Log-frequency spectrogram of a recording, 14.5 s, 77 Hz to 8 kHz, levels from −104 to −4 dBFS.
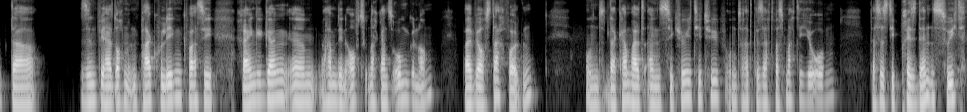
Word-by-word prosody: Da 110 -1 +3 0.6
sind 125 0 -2
wir 125 - +4
halt 115 0 +3
auch 120 +1 +3
mit 110 -6 -3
'n 115 -1 -6
paar 120 0 +4
Kollegen 125 +4 +1
quasi 125 -2 +1 0.4
reingegangen, 130 +5 +3
ähm, 120 +1 +1
haben 120 0 0
den 120 -1 0
Aufzug 120 0 -2
nach 120 -1 -2
ganz 115 0 0
oben 130 +1 -1
genommen, 125 +6 -4 0.4
weil 110 0 +4
wir 115 -1 +6
aufs 110 0 -2
Dach 145 - 0
wollten. 150 +5 0 0.7
Und 105 +2 -5
da 110 - +5
kam 125 +3 +1
halt 115 0 +3
ein 110 -1 0
Security 130 +5 -1
Typ 140 +1 -5
und 120 -3 -8
hat 120 - -6
gesagt: 120 0 -4
„Was - - -2
macht 135 0 -6
ihr 130 - -6
hier 125 0 -1
oben? 130 +4 -4 0.5
Das 105 - -3
ist 120 -1 0
die 120 - -1
Präsidentensuite." 125 +3 +1
120 Hz, 180 wpm, -26 LUFS, 115-130 Hz, 0.7 s, wir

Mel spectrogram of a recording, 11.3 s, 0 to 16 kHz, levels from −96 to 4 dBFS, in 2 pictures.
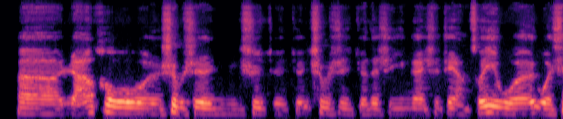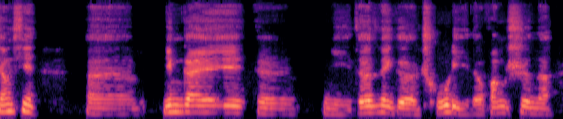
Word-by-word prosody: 呃， 125 -2 -2
然 155 - +1
后 140 -6 +4
是 170 - +3
不 140 - -6
是， 135 -2 +1
你 120 -1 -25
是 135 +4 -5
觉 125 0 -16
觉 - - -10
是 145 - -3
不 135 - -8
是 125 0 -11
觉 120 +1 -12
得 130 - -7
是 125 - -13
应 125 0 -21
该 130 0 -4
是 - - -13
这 - - -4
样？ 130 - -8
所 150 -8 +3
以 160 - +5
我 130 -2 0 0.2
我 135 -2 +3
相 170 +10 +2
信， 180 -1 +2 0.5
呃， 125 -1 -6 0.3
应 165 +2 +2
该， 165 -1 +5 0.5
呃， 135 - -4 0.5
你 115 -3 -13
的 150 +6 +4
那 155 -2 +1
个 130 -3 +3
处 140 +7 +1
理 135 -7 -1
的 120 - -3
方 145 +1 -2
式 150 +2 +1
呢， 125 -2 -5
130 Hz, 220 characters per minute, -25 LUFS, 125-150 Hz, 0.5 s, 以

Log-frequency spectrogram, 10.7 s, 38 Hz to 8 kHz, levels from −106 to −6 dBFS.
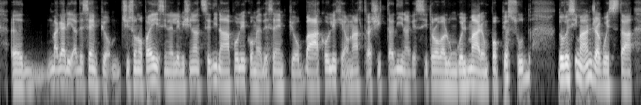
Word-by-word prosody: ehm, 105 - -5
magari 125 - 0
ad 110 +1 -5
esempio 115 -2 -2 0.2
ci 115 +2 -4
sono 115 -1 -1
paesi 125 -1 +2
nelle 105 0 -3
vicinanze 115 +2 -3
di 135 - -3
Napoli, 125 +2 -1
come 105 -3 -5
ad 100 - -8
esempio 105 -2 -6
Bacoli, 110 +4 +3
che - - -8
è - - -6
un'altra 110 +1 -3
cittadina 110 0 -5
che 105 +1 -11
si 105 - -6
trova 110 0 +1
lungo 105 0 -1
il 105 0 +2
mare 115 -3 +6
un 100 +1 -4
po' 110 -1 -1
più 135 - 0
a - - -3
sud, 155 0 -3 0.4
dove 140 +1 +7
si 150 - +2
mangia 165 -6 +5
questa, 105 -2 +1
110 Hz, 190 wpm, -24 LUFS, 105-120 Hz, 0.4 s, dove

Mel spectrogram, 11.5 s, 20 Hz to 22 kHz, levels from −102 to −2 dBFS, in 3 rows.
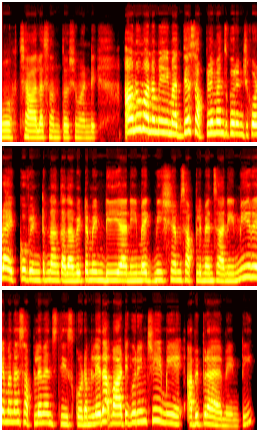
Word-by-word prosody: ఓహ్! 190 -1 -3
చాలా 185 -2 -1
సంతోషం 175 0 -9
అండి. 165 0 -10 0.5
అవును, 360 +4 +7
మనం 340 -3 +5
ఈ - - +2
మధ్య 270 +4 +2
సప్లిమెంట్స్ 300 -1 +2
గురించి 270 -3 0
కూడా 275 0 +6
ఎక్కువ 250 +3 -2
వింటున్నాం 225 -1 -2
కదా! 205 0 +4
విటమిన్ 220 +1 -2
డి 215 0 -2 0.2
అని, 200 0 -3
మెగ్నీషియం 220 +2 -4
సప్లిమెంట్స్ 205 0 -3
అని. 195 0 -6
మీరేమైనా 290 -1 -1
సప్లిమెంట్స్ 250 -1 -3
తీసుకోవడం 210 -1 -4
లేదా 285 +3 +5
వాటి 240 +1 +4
గురించి 290 +3 -4 0.2
మీ 250 - -3 0.3
అభిప్రాయం 215 -6 -1
ఏంటి? 165 +7 -15
225 Hz, 150 wpm, -17 LUFS, 205-270 Hz, 0.5 s, అవును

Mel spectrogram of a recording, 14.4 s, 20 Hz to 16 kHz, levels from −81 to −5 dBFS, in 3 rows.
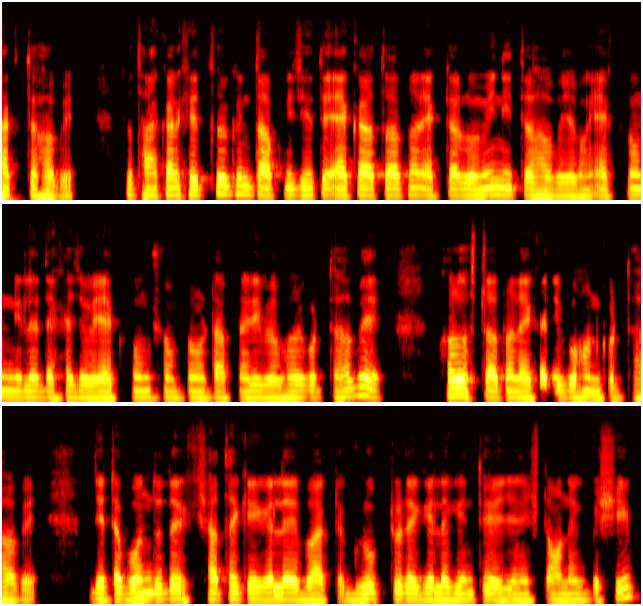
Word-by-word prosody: থাকতে 135 0 -1
হবে। 110 - -2 0.4
তো - - -5
থাকার 135 +1 +1
ক্ষেত্রেও 145 +2 +1
কিন্তু 150 -3 -1
আপনি 130 +1 -6
যেহেতু 130 -1 -2 0.2
একা 130 +2 +1
তো 135 - -2
আপনার 135 +2 -3
একটা 120 - -7
রুমই 120 +3 +2
নিতে 130 -2 -1
হবে 115 +1 -1
এবং 120 - -2
এক 120 - -5
রুম 130 -1 +1
নিলে 125 0 +1
দেখা 120 0 -2
যাবে 120 -1 +3
এক 115 - -3
রুম 125 -1 -1
সম্পূর্ণটা 120 0 -3
আপনারই 120 +1 -2
ব্যবহার 120 +1 +1
করতে 125 0 -7
হবে, 160 +3 +3 0.5
খরচটা 150 -2 +5
আপনার 125 0 0
একারই 120 +2 0
বহন 120 0 +2
করতে 115 +2 -8
হবে। 110 - -2 0.5
যেটা 120 +1 +2
বন্ধুদের 125 +2 +3 0.2
সাথে 130 +1 0
কে 125 - +2
গেলে 120 0 +5
বা 120 - +3
একটা 110 - -11
গ্রুপ 130 +1 +1
টুরে 130 -3 +2
গেলে 120 0 +4
কিন্তু 120 +1 -3
এই - - +1
জিনিসটা 115 +1 -3
অনেক 115 +1 -2
বেশি 115 +7 -2
125 Hz, 205 wpm, -23 LUFS, 120-130 Hz, 0.5 s, খরচটা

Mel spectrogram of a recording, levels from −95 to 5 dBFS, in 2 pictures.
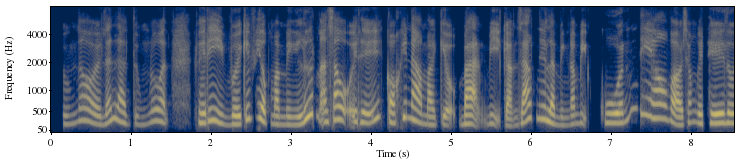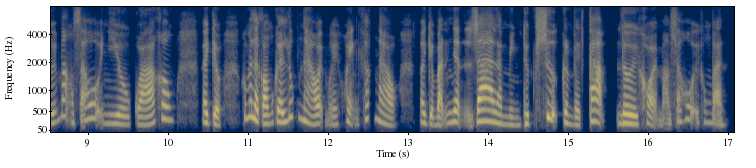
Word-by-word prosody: Đúng 205 +2 -13
rồi, 265 -7 -4
rất 220 +5 -5
là 265 -7 -2
đúng 195 +3 -16
luôn. 265 -2 -4 0.4
Thế 230 -1 +1
thì 275 -5 -1
với 200 +1 0
cái 320 - -3
việc 270 -7 +2
mà 200 -1 -2
mình 190 0 -5
lướt 395 +6 +2
mạng 250 -7 -2
xã 300 +4 +1
hội 305 -2 -1
như - - 0
thế 240 -3 -1
ấy, 335 +8 -5
có 240 -2 +1
khi 365 - -4
nào 300 -8 +1
mà, 190 -3 -4
kiểu, 185 -1 -4
bạn 210 0 0
bị 215 - -8
cảm 170 +1 -3
giác 330 +9 0
như 325 -1 -2
là 230 -6 +3
mình 180 -2 -13
đang 205 +2 -6
bị - - -7 0.2
cuốn 230 +1 0 0.2
theo 345 -6 -1
vào 190 -10 +2
trong 235 +5 -9
cái 220 -1 -2
thế 225 0 +4
giới 230 0 +1
mạng 345 -8 -4
xã 230 - -3
hội 335 +2 -2
nhiều 210 -3 -2
quá 195 +3 +2
không? 315 +1 0 0.4
Và, 235 - +5
kiểu, - - +5 0.3
không 355 - -5
biết 375 - +4
là 300 - +10
có 210 -6 +6
một 225 - -9
cái 240 -1 +5
lúc 365 +5 -3
nào 265 -10 0
ấy, 215 - +3
một - - -14
cái 190 - -7
khoảnh - - -5
khắc 325 +1 -7
nào 205 - -2 0.3
mà, 235 - +2
kiểu, - - +1
bạn 200 +5 +2
nhận 255 -2 +4
ra 265 0 +9
là 225 -4 +1
mình 185 -2 -8
thực 210 +2 -2
sự 395 +3 +5
cần 240 -5 0
phải 180 -2 -2
tạm 265 -1 +5 0.2
lời 215 -2 +5
khỏi - - -1
mạng - - -9
xã - - -5
hội 315 - -6
hay - - -8
không 240 -1 -13
bạn? - - -3
230 Hz, 290 wpm, -25 LUFS, 205-280 Hz, 0.4 s, là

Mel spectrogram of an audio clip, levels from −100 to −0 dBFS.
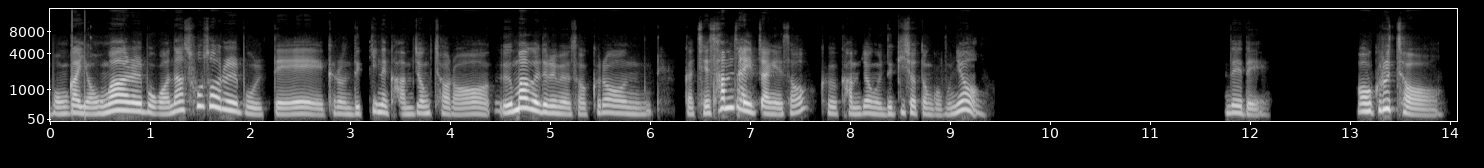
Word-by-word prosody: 뭔가 180 +2 0
영화를 235 +9 +5
보거나 185 +4 0
소설을 315 -4 +3
볼 170 -6 -6
때 160 0 -1
그런 170 -2 -6
느끼는 200 +5 -3
감정처럼 165 -2 -5
음악을 255 +7 +6
들으면서 175 -6 -1
그런 180 -2 -5 0.3
그러니까 165 - -7
제 185 - -2
3 320 - +4
자 310 -6 +1
입장에서 190 - 0
그 175 -2 -8
감정을 170 -1 -5
느끼셨던 170 -1 -6
거군요. 175 - -2 2.4
네네. 185 -7 -5 0.9
어 230 +1 +4
그렇죠. 165 - -1
180 Hz, 245 characters per minute, -23 LUFS, 165-225 Hz, 2.4 s, 음악을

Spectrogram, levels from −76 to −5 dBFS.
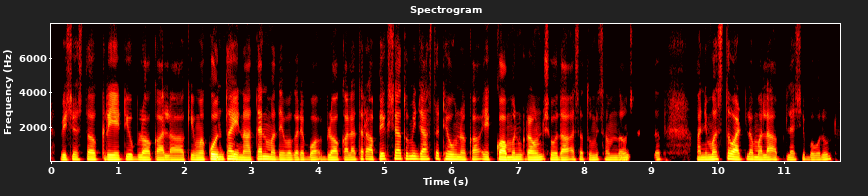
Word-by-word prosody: विशेषतः 125 +1 0
creative 125 0 +2
block 120 -1 0
आला 110 0 0 0.2
किंवा 120 0 0
कोणताही 140 0 +6
नात्यांमध्ये 130 +1 +1
वगैरे 120 0 -2
ब्लँ 120 +1 -2
ब्लॉक 120 0 -1
आला 120 +1 -1
तर 140 0 -2
अपेक्षा 150 +5 0
तुम्ही 155 -1 0
जास्त 145 +2 -2
ठेवू 140 -3 +2
नका 130 +1 -2
एक 125 0 -8
कॉमन 125 0 +4
ग्राउंड 125 +1 +3
शोधा 120 -3 0
असं 125 +1 -6
तुम्ही 120 0 -3
समजावून 115 0 -3
सांगितलंत 125 0 -14 0.5
आणि 120 0 0
मस्त 140 +2 -3
वाटलं 130 -2 +2
मला 125 0 +1
आपल्याशी 120 0 -7
बोलून 125 +4 -4
125 Hz, 155 wpm, -23 LUFS, 120-135 Hz, 0.5 s, कोणताही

